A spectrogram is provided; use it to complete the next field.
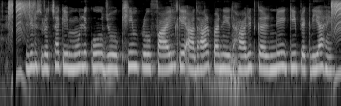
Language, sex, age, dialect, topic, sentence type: Hindi, female, 18-24, Awadhi Bundeli, banking, statement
